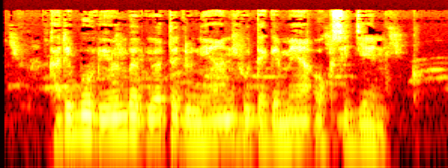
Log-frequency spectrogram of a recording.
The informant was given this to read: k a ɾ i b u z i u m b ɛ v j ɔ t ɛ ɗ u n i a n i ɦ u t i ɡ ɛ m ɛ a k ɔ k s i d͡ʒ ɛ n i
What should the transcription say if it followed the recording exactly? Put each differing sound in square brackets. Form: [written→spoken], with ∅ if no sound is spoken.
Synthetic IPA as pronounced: k a ɾ i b u [z→v] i u m b ɛ v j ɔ t ɛ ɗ u n i a n i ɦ u t [i→ɛ] ɡ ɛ m ɛ a [k→ʔ] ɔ k s i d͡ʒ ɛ n i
